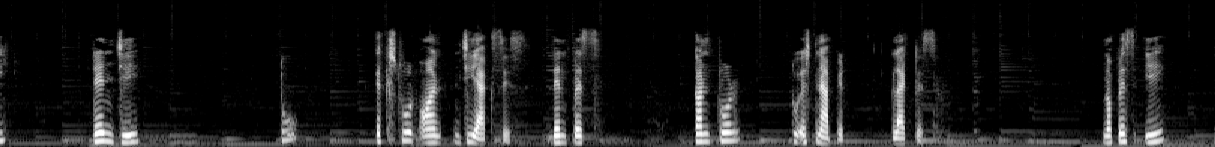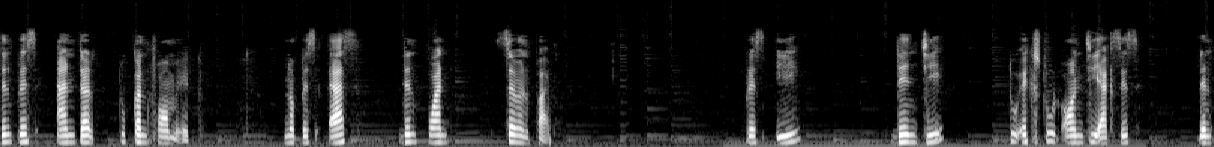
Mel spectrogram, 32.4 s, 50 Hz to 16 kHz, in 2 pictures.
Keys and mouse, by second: 0.0 e, 14.1-18.7 middle drag, 15.2 e, 20.7 s, 21.9-24.4 middle drag, 25.6 KP_1, 26.6 e, 26.8-32.3 middle drag.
